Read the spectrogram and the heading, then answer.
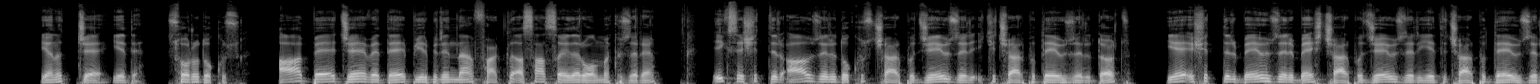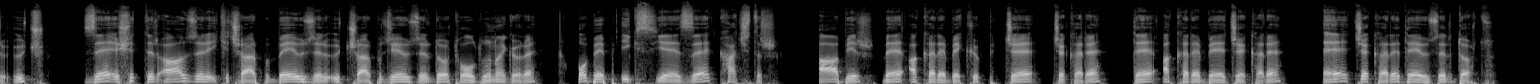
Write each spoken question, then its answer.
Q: A, B, C ve D birbirinden farklı asal sayılar olmak üzere x eşittir A üzeri 9 çarpı C üzeri 2 çarpı D üzeri 4, y eşittir B üzeri 5 çarpı C üzeri 7 çarpı D üzeri 3, z eşittir A üzeri 2 çarpı B üzeri 3 çarpı C üzeri 4 olduğuna göre OBEP x, y, z kaçtır?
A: Yanıt C, C kare.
